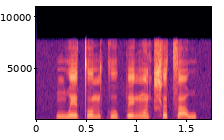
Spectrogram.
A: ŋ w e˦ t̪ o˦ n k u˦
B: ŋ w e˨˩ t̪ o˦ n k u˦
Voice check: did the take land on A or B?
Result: A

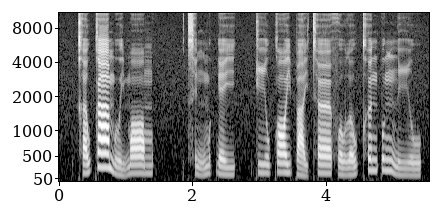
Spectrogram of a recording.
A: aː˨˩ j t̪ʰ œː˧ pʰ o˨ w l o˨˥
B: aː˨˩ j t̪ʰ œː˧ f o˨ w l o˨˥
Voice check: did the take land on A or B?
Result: B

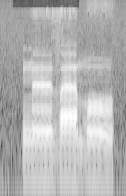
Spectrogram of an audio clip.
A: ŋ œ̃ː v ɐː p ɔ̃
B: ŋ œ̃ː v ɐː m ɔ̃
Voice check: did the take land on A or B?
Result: B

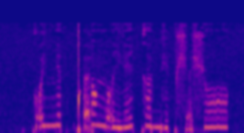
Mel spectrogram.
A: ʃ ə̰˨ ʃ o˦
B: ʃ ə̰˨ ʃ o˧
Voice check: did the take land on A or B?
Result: A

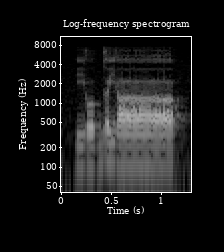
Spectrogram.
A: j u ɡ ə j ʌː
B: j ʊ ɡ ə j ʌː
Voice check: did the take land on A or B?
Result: B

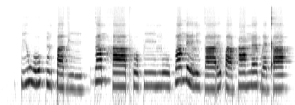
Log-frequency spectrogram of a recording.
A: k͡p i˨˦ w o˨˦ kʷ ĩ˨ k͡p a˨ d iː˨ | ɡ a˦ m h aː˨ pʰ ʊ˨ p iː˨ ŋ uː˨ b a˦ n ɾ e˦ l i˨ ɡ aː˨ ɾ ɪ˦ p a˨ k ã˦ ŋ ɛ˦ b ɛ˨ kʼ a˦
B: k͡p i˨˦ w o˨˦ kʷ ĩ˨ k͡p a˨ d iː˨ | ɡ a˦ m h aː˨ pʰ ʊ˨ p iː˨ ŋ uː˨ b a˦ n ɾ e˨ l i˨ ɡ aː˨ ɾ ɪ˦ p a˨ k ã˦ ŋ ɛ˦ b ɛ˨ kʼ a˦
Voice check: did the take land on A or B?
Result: B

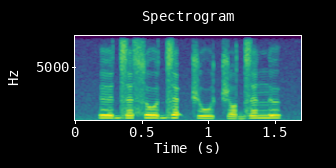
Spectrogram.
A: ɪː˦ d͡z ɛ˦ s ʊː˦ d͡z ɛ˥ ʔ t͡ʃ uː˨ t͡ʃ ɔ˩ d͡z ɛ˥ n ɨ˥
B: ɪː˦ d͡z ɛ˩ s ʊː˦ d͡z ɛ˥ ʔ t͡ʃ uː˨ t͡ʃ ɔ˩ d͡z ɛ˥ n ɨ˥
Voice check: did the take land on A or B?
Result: A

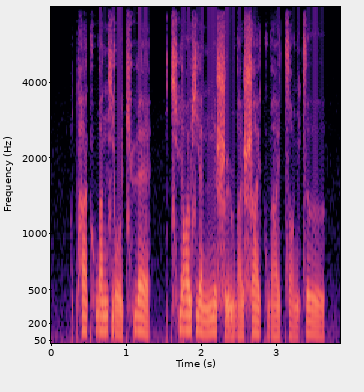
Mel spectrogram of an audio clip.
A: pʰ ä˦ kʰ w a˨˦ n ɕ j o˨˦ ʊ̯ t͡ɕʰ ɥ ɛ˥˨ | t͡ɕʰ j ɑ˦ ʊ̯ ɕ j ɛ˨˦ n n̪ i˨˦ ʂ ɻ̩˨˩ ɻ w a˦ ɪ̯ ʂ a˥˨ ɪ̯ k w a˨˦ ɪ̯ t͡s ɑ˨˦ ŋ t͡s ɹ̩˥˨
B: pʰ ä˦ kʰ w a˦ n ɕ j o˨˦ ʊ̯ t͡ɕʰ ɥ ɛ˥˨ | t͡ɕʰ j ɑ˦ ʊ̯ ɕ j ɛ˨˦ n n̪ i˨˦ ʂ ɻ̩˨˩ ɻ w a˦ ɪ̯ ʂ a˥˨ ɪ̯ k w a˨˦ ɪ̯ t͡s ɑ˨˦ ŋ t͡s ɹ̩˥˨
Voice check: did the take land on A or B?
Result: B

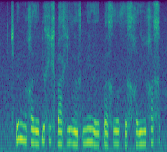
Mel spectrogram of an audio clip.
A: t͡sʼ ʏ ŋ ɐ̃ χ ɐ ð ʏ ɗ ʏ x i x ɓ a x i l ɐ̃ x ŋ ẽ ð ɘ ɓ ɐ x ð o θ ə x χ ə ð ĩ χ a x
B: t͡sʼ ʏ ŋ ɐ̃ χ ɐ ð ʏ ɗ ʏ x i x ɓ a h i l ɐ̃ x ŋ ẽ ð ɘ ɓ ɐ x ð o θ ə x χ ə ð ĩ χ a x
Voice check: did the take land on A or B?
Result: A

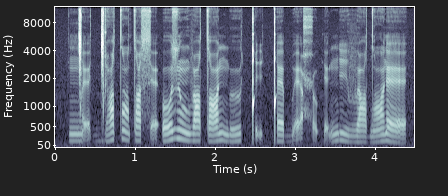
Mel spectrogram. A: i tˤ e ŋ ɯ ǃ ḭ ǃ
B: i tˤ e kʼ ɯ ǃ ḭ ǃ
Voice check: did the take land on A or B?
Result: A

